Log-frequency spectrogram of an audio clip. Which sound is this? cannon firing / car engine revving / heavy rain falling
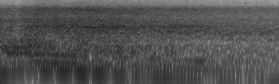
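car engine revving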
